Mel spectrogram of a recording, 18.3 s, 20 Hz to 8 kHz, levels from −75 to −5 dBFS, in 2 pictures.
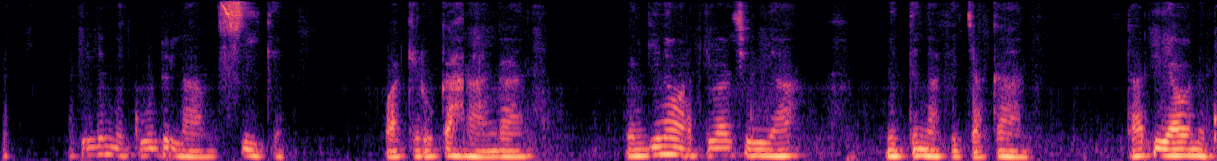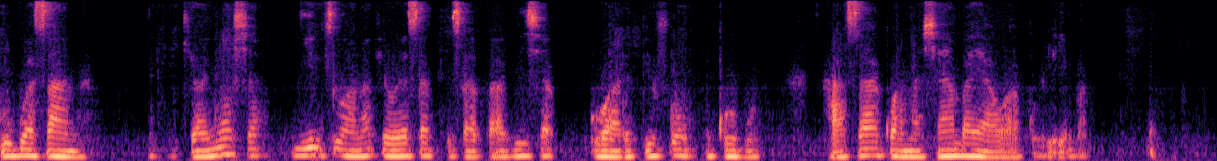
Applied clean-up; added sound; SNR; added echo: neural separator model SepFormer DNS4.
